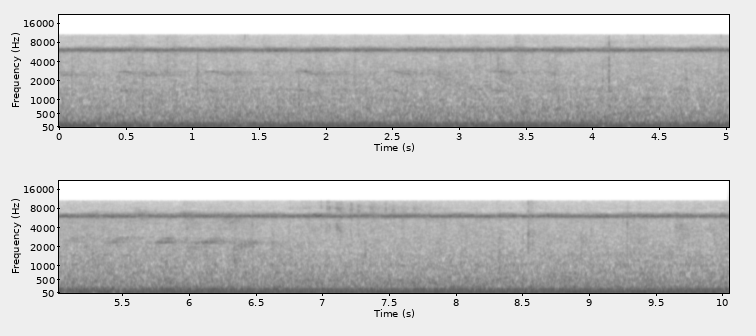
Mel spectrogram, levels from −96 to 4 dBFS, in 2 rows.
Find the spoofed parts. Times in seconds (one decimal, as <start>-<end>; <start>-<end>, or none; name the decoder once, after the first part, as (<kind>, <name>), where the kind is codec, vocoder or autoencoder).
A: 0.0-5.5 (vocoder, BigVGAN v2)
